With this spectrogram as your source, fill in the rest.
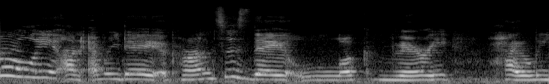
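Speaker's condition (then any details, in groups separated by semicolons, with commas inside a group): Cerebral palsy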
